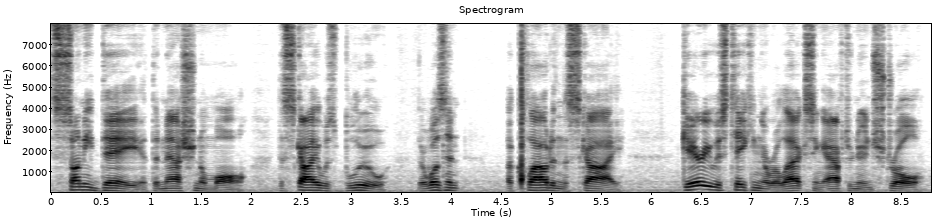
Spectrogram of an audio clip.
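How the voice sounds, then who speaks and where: A man reading his own short story aloud in a deadpan manner, with self-mocking asides. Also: on the low side.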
